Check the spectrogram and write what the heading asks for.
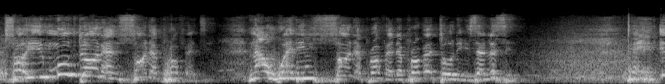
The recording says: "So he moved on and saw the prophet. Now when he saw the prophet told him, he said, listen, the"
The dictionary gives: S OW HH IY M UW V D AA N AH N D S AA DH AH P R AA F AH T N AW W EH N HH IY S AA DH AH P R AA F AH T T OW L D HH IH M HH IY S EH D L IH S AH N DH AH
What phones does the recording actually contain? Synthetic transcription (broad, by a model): S OW HH IY M UW V D AA N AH N S AA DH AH P R AA F AH T N AW W EH N HH IY S AA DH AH P R AA F AH T T OW L D HH IH M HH IY S EH D L IH S AH N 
